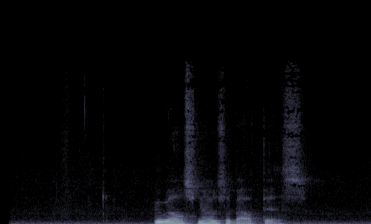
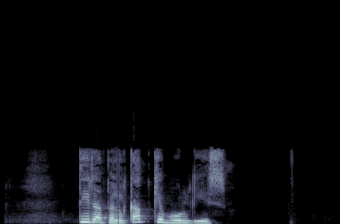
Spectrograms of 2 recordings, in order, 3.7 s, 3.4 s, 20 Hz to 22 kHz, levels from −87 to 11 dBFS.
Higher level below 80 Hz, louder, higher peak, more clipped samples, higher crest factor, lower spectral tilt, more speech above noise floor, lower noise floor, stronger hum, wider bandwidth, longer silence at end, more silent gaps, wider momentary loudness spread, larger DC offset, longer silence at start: second, -62 dBFS vs -54 dBFS; second, -34 LUFS vs -15 LUFS; second, -20 dBFS vs 0 dBFS; neither; about the same, 18 dB vs 18 dB; first, -8 dB/octave vs -5.5 dB/octave; second, 27 dB vs 75 dB; second, -60 dBFS vs -89 dBFS; neither; first, 15.5 kHz vs 7.8 kHz; second, 0.65 s vs 1.15 s; neither; first, 16 LU vs 9 LU; neither; first, 1.55 s vs 0.8 s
